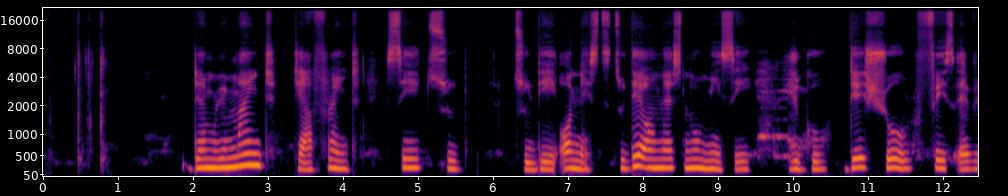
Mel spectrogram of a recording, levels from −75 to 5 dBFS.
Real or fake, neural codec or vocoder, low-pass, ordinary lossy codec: fake; autoencoder, 48 kHz, 32 numbers a frame, DAC-VAE, trained on Japanese speech; none; none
